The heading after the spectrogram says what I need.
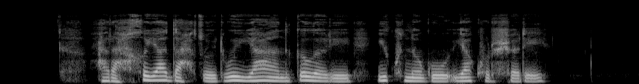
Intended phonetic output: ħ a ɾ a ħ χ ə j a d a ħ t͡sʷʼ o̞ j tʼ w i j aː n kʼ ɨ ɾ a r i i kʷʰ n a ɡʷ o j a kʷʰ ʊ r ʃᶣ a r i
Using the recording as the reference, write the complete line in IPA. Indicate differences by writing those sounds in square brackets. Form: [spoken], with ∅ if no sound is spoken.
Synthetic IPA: ħ a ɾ a ħ χ ə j a d a ħ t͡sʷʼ o̞ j tʼ w i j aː n kʼ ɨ [l] a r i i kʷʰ n a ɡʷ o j a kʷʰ ʊ r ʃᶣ a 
